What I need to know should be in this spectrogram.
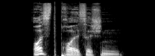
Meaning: inflection of ostpreußisch: 1. strong genitive masculine/neuter singular 2. weak/mixed genitive/dative all-gender singular 3. strong/weak/mixed accusative masculine singular 4. strong dative plural
- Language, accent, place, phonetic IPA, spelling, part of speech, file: German, Germany, Berlin, [ˈɔstˌpʁɔɪ̯sɪʃn̩], ostpreußischen, adjective, De-ostpreußischen.ogg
